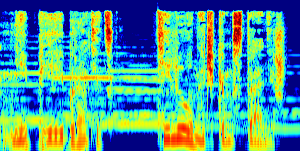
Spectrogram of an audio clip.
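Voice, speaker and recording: A man voicing a gentle, sorrowful young sister in a folk tale, with a tender, lamenting manner. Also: sits low, wildly swooping pitch, measured pace, soft background music, full character voice. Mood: cautioning. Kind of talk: fairy-tale character acting.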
